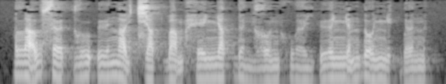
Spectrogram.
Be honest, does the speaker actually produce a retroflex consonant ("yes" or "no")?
no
